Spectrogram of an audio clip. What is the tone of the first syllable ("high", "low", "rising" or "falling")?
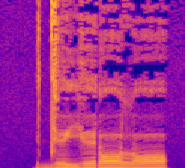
low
